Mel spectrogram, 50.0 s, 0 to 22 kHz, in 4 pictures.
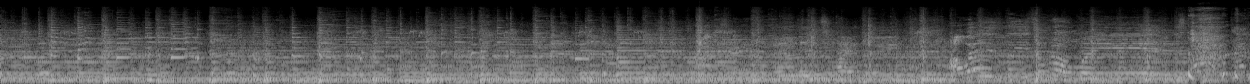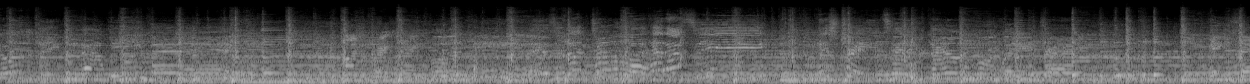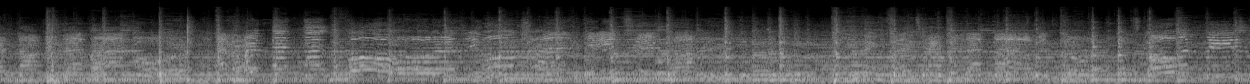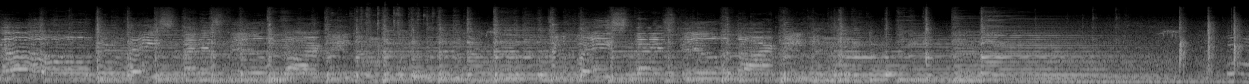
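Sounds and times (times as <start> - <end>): acoustic bluegrass music: 0.0 - 49.9.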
